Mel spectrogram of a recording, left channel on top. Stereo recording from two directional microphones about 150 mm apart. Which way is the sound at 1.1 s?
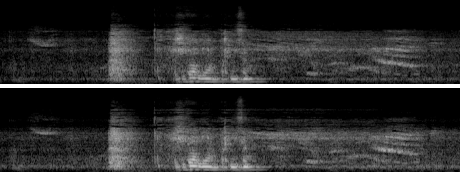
25° right (ahead or behind).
